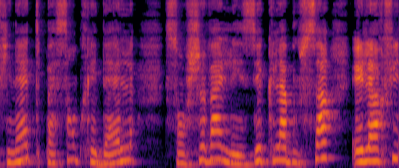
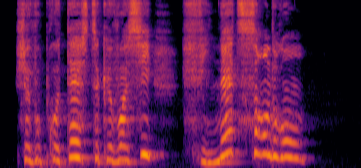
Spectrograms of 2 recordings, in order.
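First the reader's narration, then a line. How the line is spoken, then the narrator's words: Exclaimed. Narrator (French): L'autre s'écria tout de même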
